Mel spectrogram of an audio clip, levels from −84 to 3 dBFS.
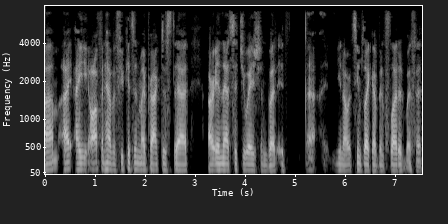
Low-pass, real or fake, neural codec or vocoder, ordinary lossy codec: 7.2 kHz; real; none; MP3, 32 kbps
